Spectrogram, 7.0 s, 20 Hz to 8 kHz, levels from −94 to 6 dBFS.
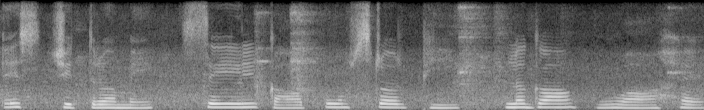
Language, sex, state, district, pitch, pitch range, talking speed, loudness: Hindi, female, Madhya Pradesh, Dhar, 235 Hz, 215-255 Hz, 85 wpm, -15 LUFS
